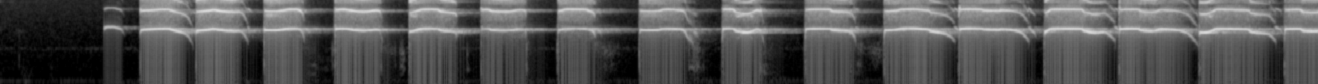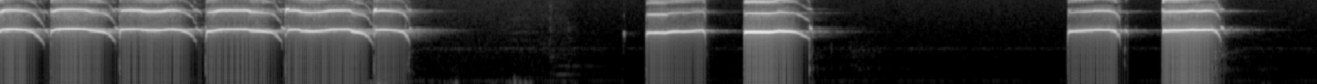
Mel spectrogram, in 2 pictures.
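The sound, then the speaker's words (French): A father whistles an imitation of a tit's song: a long, steady run of quick, shrill repeated notes, then silence and two short final bursts. No one talks. “Et là, c'était la mésange.”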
